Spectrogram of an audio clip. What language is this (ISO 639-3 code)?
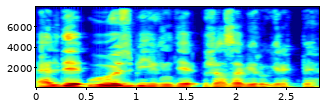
kaz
